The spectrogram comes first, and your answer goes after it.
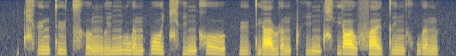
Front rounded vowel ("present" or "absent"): present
